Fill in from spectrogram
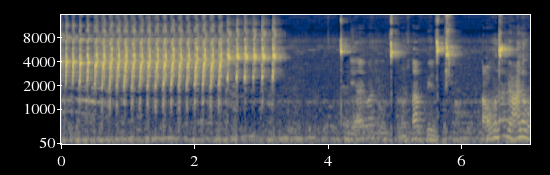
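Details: Lovebird ngetik-ngekek performance: a fast, high chattering rattle for about three seconds, then a pause and several isolated sharp ticks, with speech in the background.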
